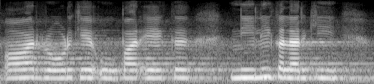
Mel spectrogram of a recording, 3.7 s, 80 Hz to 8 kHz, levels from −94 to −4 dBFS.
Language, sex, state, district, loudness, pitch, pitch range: Hindi, female, Uttarakhand, Tehri Garhwal, -16 LUFS, 240 Hz, 235-245 Hz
